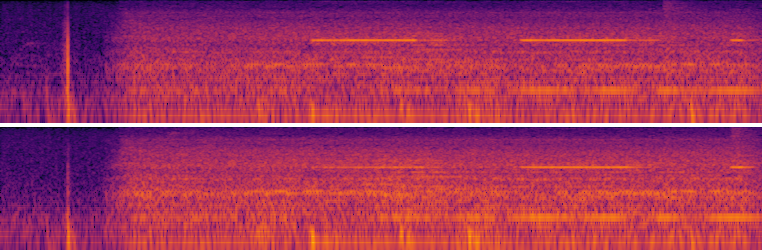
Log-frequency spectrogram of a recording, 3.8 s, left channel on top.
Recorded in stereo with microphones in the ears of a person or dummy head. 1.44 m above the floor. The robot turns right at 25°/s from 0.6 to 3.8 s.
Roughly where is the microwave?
Behind left.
